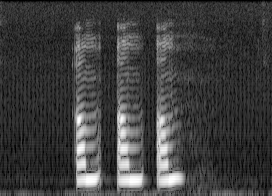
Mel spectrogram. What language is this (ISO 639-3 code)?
nor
